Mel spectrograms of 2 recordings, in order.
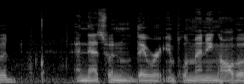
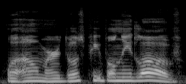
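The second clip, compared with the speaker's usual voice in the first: mock preachy voice; 8 semitones higher, 6 dB louder than usual. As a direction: lecture him like a sanctimonious do-gooder. Mocking a preachy voice.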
